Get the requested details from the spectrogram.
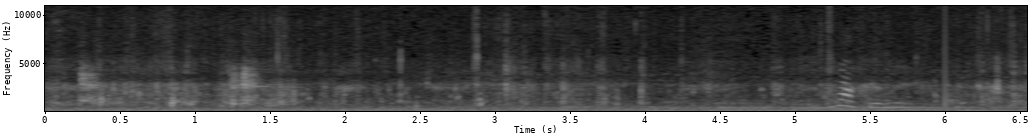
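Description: Children's feet splash through shallow water.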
